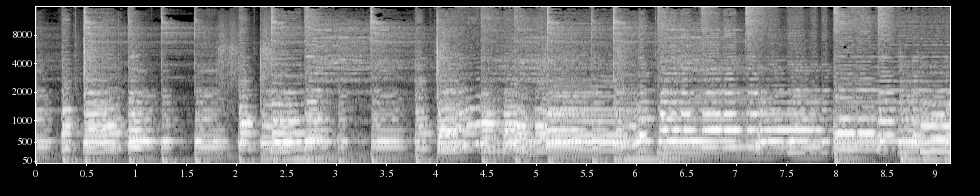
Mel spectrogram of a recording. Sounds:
playing bassoon

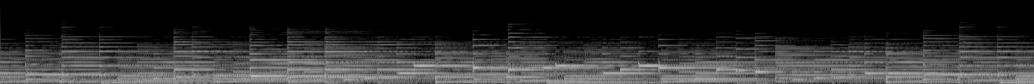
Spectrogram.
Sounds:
Music

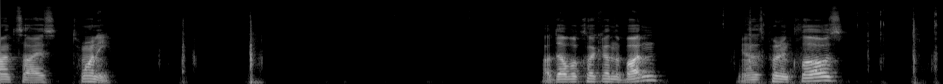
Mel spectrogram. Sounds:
Speech

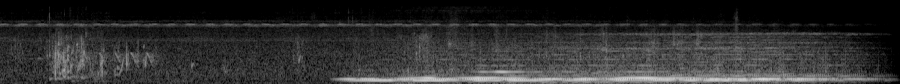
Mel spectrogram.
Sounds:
Boat, Music

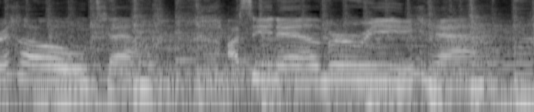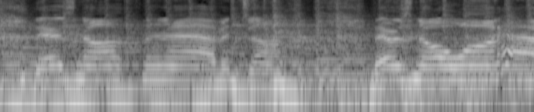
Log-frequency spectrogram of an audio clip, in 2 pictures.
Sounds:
Music

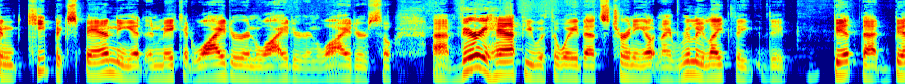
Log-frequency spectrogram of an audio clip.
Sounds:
planing timber

